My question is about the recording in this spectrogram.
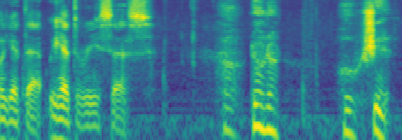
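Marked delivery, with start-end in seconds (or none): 1.6-2.5 sharp scared gasp. Real, not acted. Ghost flashing lights.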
